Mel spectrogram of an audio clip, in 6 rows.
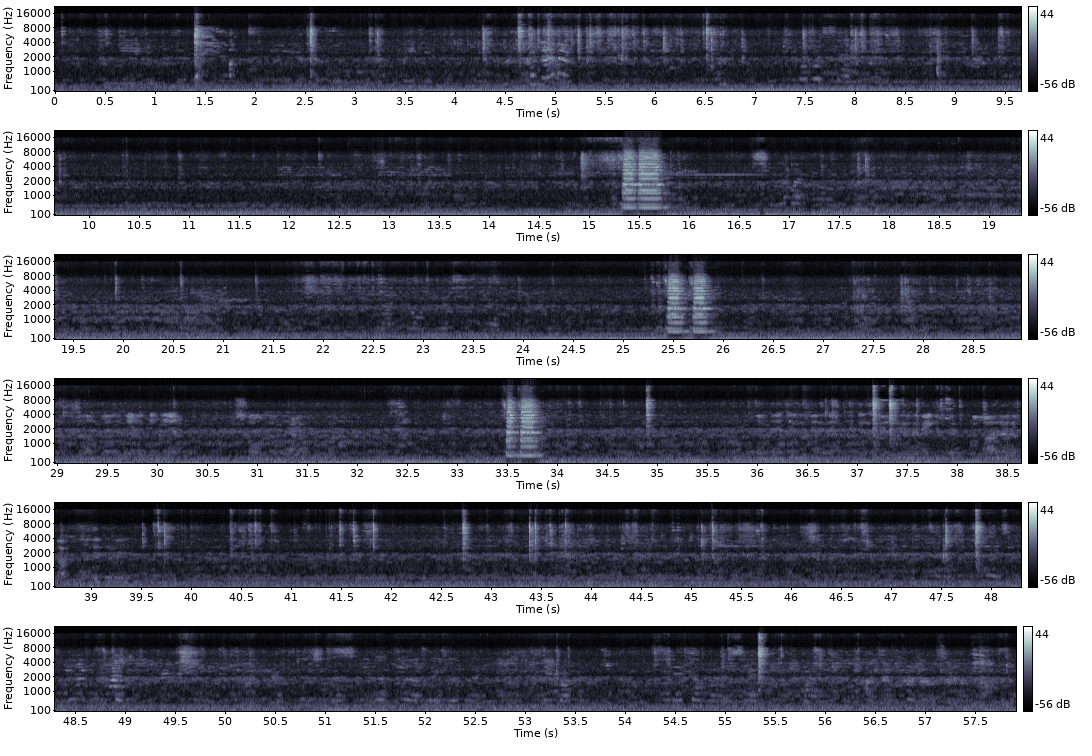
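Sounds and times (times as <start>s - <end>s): vehicle engine and road rumble: 0.0s - 57.9s
vehicle horn: 15.2s - 16.2s, 25.3s - 26.1s, 33.4s - 34.0s.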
